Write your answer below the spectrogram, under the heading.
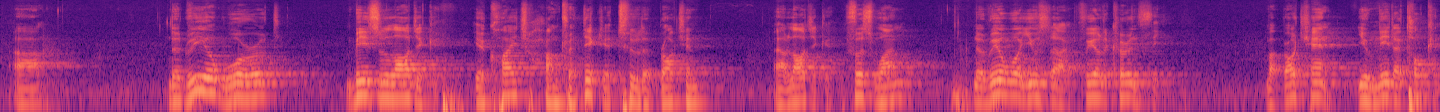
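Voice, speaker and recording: Amid noticeable background noise and audible room echo, a man with a fairly high pitch and ordinary pitch variation talks at a fairly slow pace, leaving long, frequent pauses. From Taiwan. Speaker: audience member asking a question. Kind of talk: Q&A question. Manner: halting.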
